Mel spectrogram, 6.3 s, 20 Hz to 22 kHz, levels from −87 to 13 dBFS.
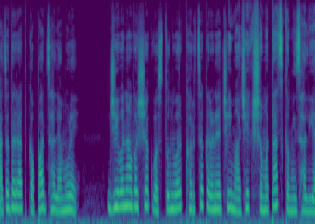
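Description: From 4.56 s, pre-emphasis left on: uncorrected 50 µs treble boost, about 11 dB at 10 kHz, sounds thin and sibilant; spectrogram highs brighten.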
